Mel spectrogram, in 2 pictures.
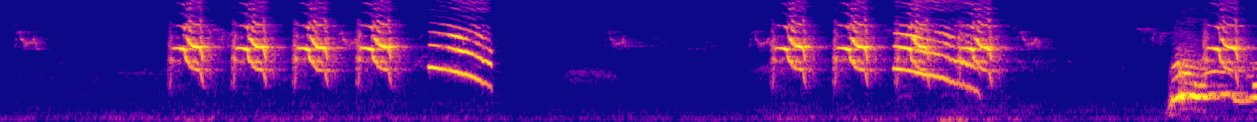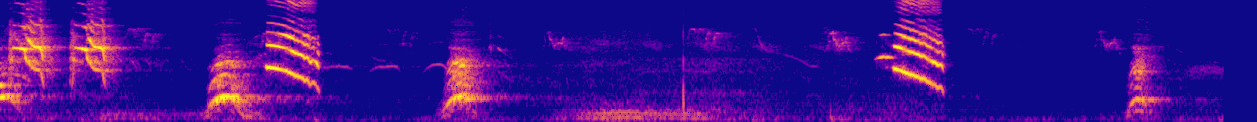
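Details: Baby Alexandrine parakeet chirping: bursts of four or five rapid, sharp, high chirps, each burst closing with a downward-sweeping squeaky note, separated by short pauses, with some softer lower squawks between bursts.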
